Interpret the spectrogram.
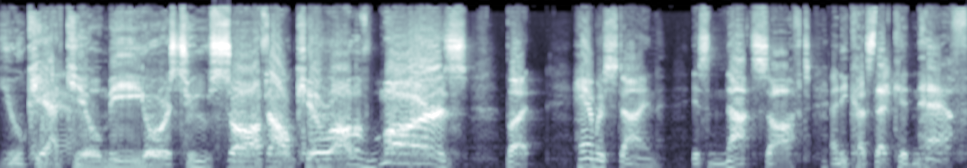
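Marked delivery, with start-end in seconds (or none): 0.0-4.7 put-on rough, creaky possessed child voice, "Mars" drawn out. Retelling a comic scene where a child threatens the hero: Linda Blair exorcist voice. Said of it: "goes full Linda Blair exorcist on him".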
